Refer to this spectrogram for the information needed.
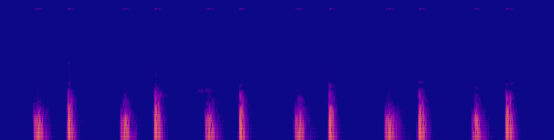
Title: heartbeat recording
